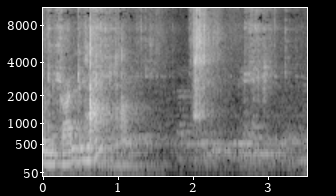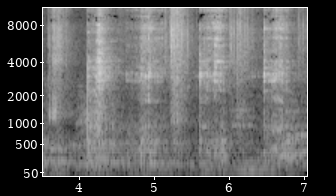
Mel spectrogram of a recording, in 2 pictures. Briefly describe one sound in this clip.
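A metal spatula scrapes and taps against a metal pan.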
